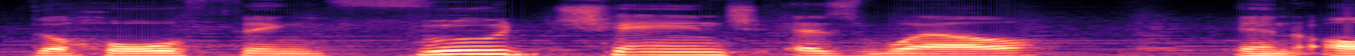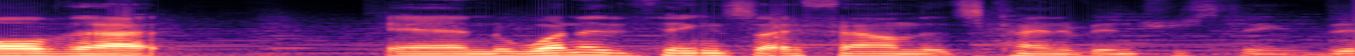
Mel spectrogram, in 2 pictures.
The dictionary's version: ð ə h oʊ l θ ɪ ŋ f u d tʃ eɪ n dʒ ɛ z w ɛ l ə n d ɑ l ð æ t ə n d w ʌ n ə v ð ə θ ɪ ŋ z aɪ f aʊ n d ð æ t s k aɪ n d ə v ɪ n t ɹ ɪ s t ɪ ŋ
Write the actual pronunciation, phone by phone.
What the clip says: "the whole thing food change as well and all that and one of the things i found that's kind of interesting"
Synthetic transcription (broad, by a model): ð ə h oʊ l θ ɪ ŋ f u d tʃ eɪ n dʒ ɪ z w ɛ l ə n ɑ l ð æ t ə n w ʌ n ə v ð ə θ ɪ ŋ z aɪ f aʊ n ð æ t s k aɪ n d ə v ɪ n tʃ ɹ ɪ s t ɪ ŋ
